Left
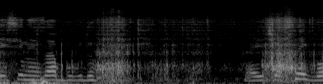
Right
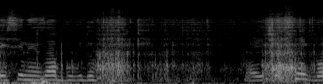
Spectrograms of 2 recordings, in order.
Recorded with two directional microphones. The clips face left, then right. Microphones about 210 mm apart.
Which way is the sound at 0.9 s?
15° left (ahead or behind).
